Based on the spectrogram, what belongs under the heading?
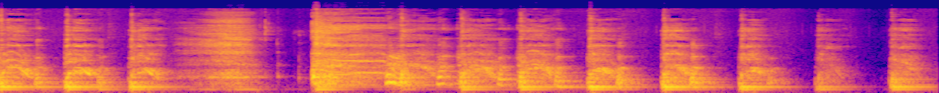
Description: Coughing and spitting in the evening after coming into the warm house from the cold outside air.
